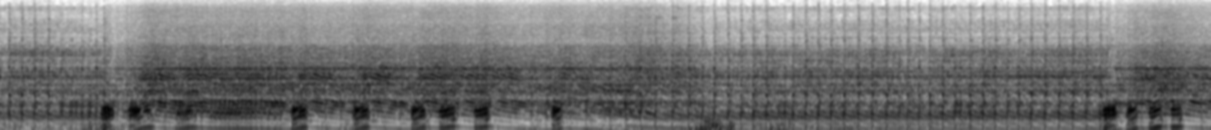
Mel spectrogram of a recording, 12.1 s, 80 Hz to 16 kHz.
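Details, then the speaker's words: Echo CS 590 chainsaw after fitting a new carburetor, no tuning needed: catches after a few pulls, blips and settles into a crisp, even two-stroke buzz that revs cleanly; running healthy, fixed. "That was easy. Well, that was a really easy fix, to be honest. Just threw the new carburetor on. It didn't need tuning or nothing."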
